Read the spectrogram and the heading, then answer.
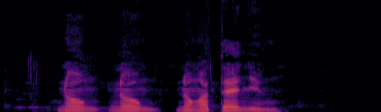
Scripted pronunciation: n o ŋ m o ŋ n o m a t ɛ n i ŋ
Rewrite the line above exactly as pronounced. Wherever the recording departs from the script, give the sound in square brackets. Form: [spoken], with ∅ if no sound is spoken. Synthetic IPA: n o ŋ [n] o ŋ n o [ŋ] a t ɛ [ɲ] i ŋ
